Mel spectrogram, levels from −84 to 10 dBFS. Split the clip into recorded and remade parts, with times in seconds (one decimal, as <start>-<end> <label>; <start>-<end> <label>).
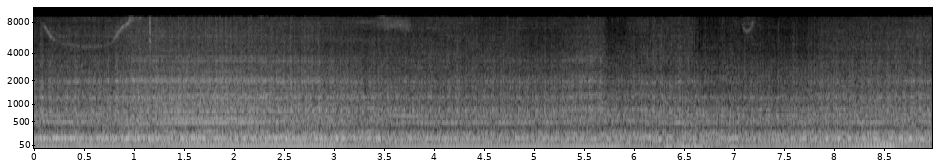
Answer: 0.0-6.1 recorded; 6.1-7.1 remade; 7.1-9.0 recorded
